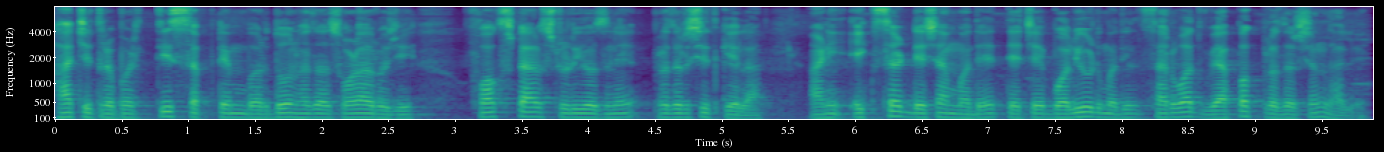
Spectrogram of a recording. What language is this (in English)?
Marathi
